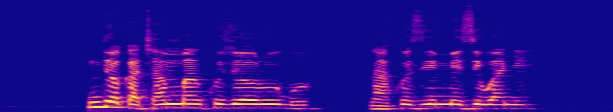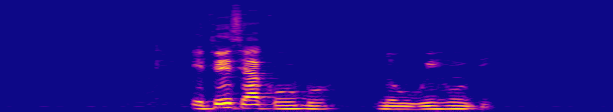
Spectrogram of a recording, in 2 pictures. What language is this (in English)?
Igbo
